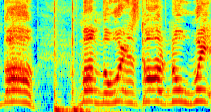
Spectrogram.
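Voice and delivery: high, loud yell of amazement; freaking out. Retold or imitated. Kid telling mom the wart is gone, freaking out. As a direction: re-enact an ecstatic kid calling out. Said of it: "I'm freaking, like".

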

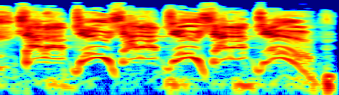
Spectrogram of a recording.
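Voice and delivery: high mock yell, repeated; mock heckler. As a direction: chant it like a jeering mob. Imitating hecklers yelling at him.

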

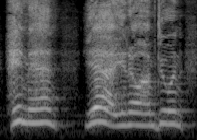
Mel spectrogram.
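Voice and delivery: high, sugary friendly greeting; smiley nice guy. Retold or imitated. Imitating the smiley guy greeting him, high and sweet. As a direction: play the overly nice smiling rich guy. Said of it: "so nice and so smiley".

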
